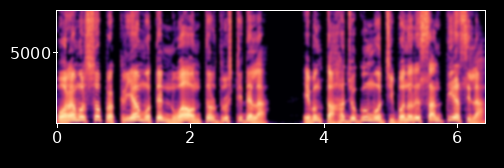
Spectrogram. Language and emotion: Odia, happy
